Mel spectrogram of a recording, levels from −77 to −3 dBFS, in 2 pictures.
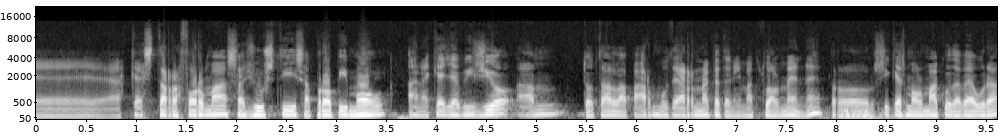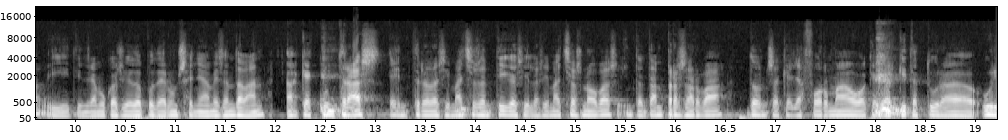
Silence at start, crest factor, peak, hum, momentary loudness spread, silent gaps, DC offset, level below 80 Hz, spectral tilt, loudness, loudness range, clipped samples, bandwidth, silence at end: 0 s; 14 dB; 0 dBFS; none; 9 LU; none; under 0.1%; -36 dBFS; -7.5 dB/octave; -15 LUFS; 4 LU; 0.3%; 13.5 kHz; 0 s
